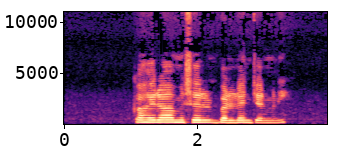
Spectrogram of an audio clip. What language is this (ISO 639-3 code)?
urd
